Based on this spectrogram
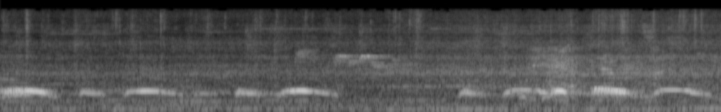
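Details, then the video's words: Spotted dove from Malaysia giving mellow, low cooing phrases, each a run of rounded coos, repeated twice with a brief pause, faint background noise. "Cu Gáy Malaysia, Chiêu Gù. Sấm Đồng"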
